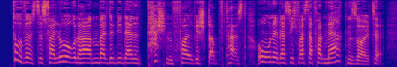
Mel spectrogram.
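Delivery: loud, sharp, accusing snapping. A woman answers a man's protest, snapping at him. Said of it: "herrschte die Frau ihn an".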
